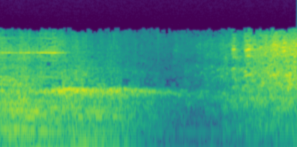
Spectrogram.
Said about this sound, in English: Willie, get out of the road. A car's coming.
